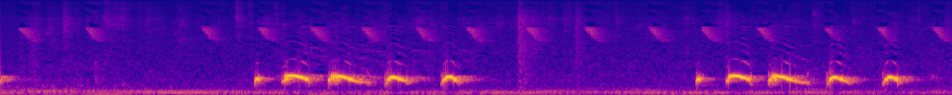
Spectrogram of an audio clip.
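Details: Spotted dove song used as a lure to encourage birds to sing: two series of five loud, low, looping coos several seconds apart, over a regular background of thin high descending chirps.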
